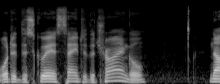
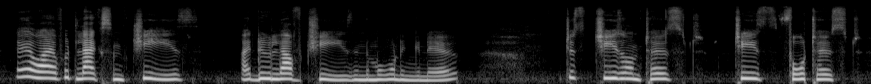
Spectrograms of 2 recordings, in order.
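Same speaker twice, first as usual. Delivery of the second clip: tiny, very high-pitched, squeaky mouse voice; 12 semitones higher, 4 dB louder than usual. Voicing a cute little mouse character, in a high little mouse voice. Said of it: "he's got a high little voice like this".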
